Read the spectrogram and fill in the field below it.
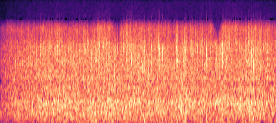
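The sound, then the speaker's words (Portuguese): Steady rain patters on a surface, a dense continuous hiss of countless drops that holds an even, fairly loud level throughout, with no voices. “Sinta a chuva que cai como no banho que você toma.”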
